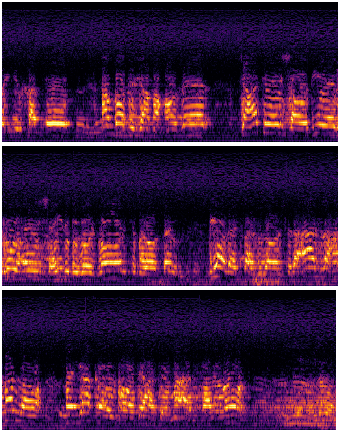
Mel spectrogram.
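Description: A crowd of men chants loudly together outdoors.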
